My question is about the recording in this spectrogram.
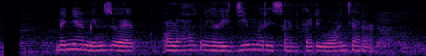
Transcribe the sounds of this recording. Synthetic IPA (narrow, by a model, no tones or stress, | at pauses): bɛɲaminsuɛp̚ | ʔɔlɔɦɔk̚niŋalid͡ʒimaɾisankadiwawaɲt͡ʃaɾa̰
